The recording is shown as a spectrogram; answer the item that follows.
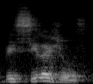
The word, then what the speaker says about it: Priscila Jursa: A pronúncia está certa? Está certa. Priscila Jursa.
